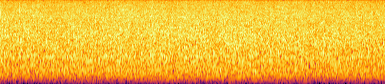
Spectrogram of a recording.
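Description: Shallow stream flowing over stones: a steady rushing of water.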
